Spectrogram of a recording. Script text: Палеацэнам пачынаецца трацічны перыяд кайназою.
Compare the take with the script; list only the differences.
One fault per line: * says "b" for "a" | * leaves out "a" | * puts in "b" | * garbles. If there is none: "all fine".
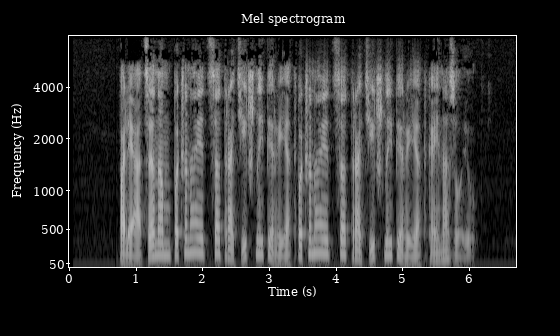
* puts in "пачынаецца трацічны перыяд"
